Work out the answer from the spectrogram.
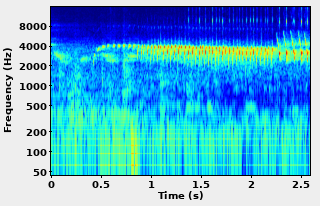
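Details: Canary singing in full voice, recorded as a master and lure song to train and provoke other canaries. Starts quietly, then a long fast roll of high trilled notes builds, ending in a sharper, brighter rapid trill.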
